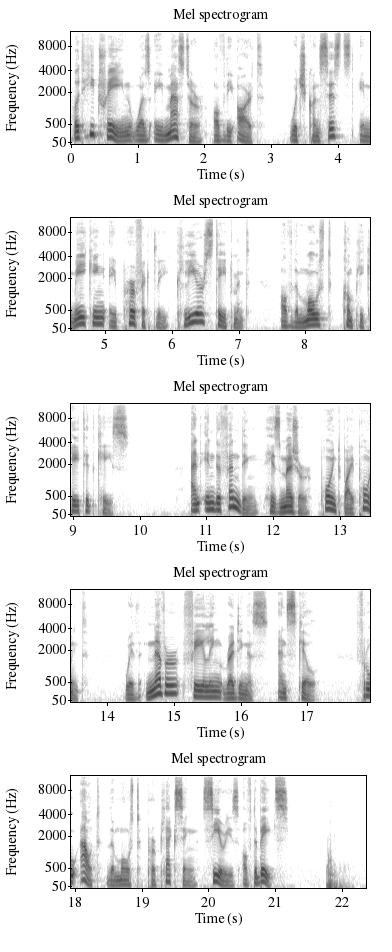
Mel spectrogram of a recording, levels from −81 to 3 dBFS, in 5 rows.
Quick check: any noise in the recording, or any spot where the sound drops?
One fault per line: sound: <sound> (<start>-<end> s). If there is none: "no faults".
sound: thud (21.8-22.2 s)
